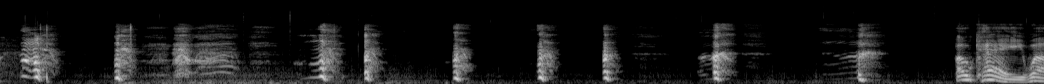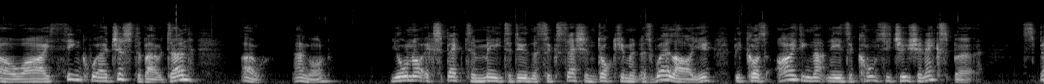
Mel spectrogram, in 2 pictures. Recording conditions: poor sound quality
